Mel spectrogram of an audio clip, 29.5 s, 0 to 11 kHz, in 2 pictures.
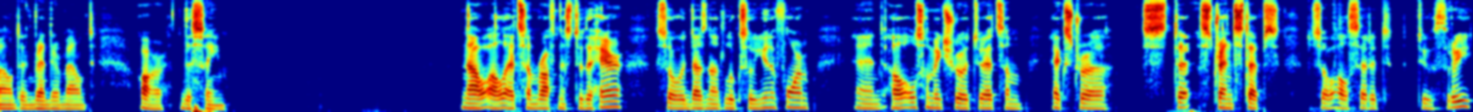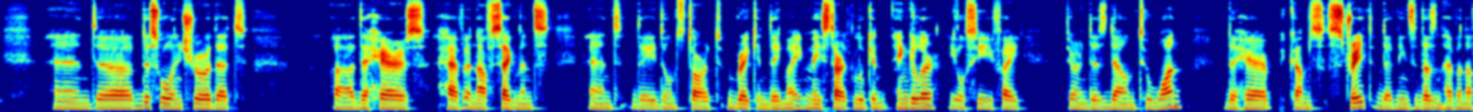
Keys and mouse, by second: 14.4 middle click, 19.2 middle click, 20.4 middle click, 21.5 middle click, 27.4 middle click.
